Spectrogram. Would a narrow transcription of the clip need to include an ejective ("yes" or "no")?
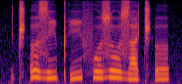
yes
